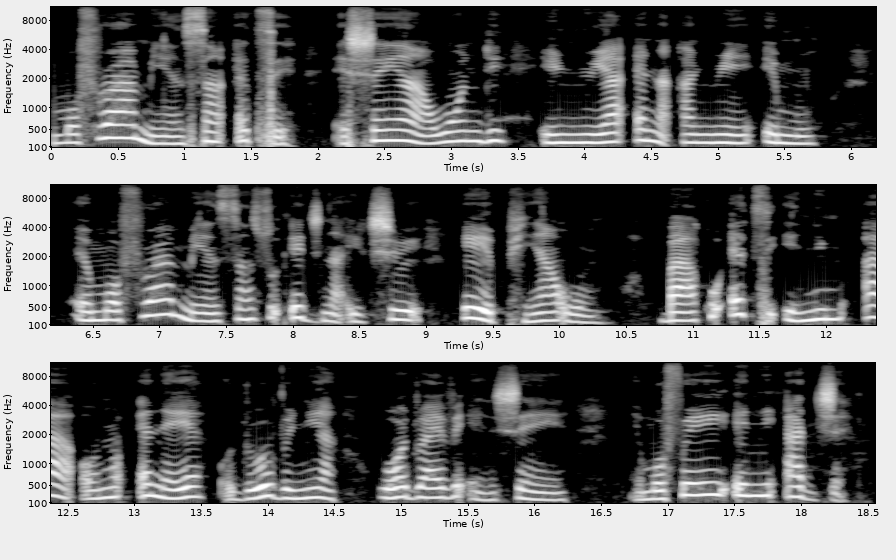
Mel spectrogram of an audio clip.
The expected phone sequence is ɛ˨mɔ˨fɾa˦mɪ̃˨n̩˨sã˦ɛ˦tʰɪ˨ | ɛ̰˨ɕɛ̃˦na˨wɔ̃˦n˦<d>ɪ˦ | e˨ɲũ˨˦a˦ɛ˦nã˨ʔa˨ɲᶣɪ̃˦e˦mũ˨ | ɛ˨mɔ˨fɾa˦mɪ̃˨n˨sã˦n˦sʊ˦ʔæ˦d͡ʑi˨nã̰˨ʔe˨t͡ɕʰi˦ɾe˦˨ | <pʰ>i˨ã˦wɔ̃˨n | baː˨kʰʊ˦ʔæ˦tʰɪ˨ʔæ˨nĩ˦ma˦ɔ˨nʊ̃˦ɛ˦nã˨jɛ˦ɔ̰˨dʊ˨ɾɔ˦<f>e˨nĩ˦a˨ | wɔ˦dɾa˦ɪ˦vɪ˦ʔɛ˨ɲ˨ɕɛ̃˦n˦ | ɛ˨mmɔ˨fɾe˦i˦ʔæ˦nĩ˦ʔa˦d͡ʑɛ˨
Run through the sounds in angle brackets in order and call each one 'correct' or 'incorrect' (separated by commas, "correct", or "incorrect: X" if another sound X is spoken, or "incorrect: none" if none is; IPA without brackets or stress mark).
correct, correct, incorrect: v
